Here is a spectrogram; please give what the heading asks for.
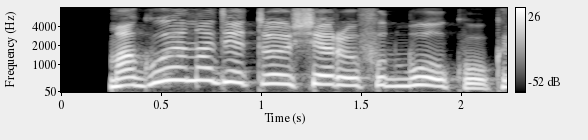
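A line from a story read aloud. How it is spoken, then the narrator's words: Shouted from another room. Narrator (Russian): крикнула из комнаты Мириам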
